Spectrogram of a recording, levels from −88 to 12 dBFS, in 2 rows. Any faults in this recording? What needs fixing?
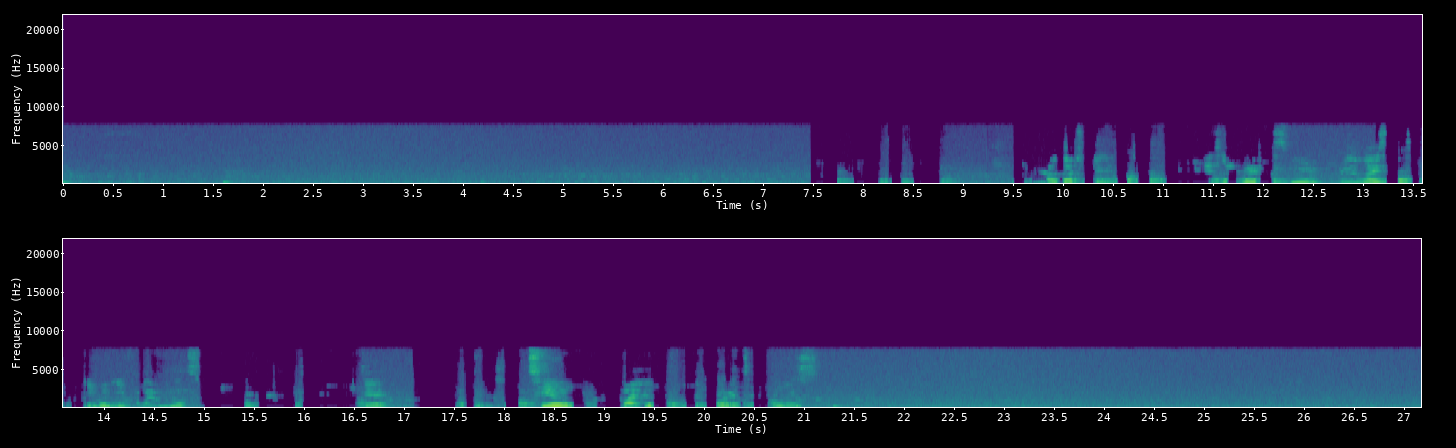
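Background gated by the echo canceller appears at 7.47–8.76 s and again at 17.10–17.34 s. The room tone sinks by about 40 dB, for roughly 0.7 s in total in the first stretch and 0.2 s in the second, and then returns. The canceller clamps the microphone while the loudspeaker plays. Unlike a network dropout, only the ambience vanishes, and its timing follows the far-end playback.

The other side's voice leaking through is heard at 7.74–12.26 s, 13.34–14.35 s and 16.52–20.74 s. In the first and last stretches it sits around 15 dB under the talker. At 13.34–14.35 s it comes close to the talker's level. The likely cause is loudspeaker output reaching the microphone that the canceller failed to subtract. It differs from crosstalk between lines because it arrives in the stretches where the canceller is working hardest.

Speech suppressed in double talk occurs at 9.61–12.11 s, 13.23–16.53 s and 17.62–20.62 s. 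In each span the talker's voice dips by roughly 40 dB or breaks up for around 1.5 s in total. This is likely the canceller turning everything down because it cannot separate the talker from the echo while both sides speak. Unlike the gating, it strikes the voice itself, and only during overlap.

To prevent these faults, use a headset or better acoustic isolation, and tune the echo canceller's double-talk detection so that it suppresses less aggressively.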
